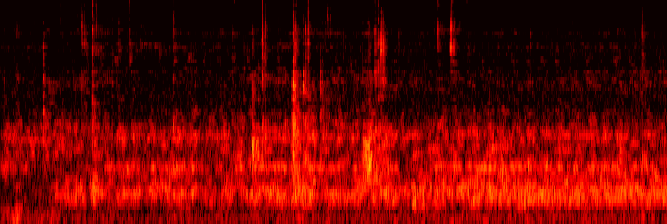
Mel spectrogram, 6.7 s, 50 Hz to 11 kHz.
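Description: Clicks and scraping of a quarter-inch jack plug being handled and pushed into the output socket of a Roland SPD-30 drum pad, the sharpest click about three seconds in, over a steady hum that grows a little louder about two seconds in.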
